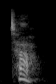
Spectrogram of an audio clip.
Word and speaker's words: to: them pronounce to as ta. The sound you hear there is ah. We call this a schwa sound which is really important in English.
